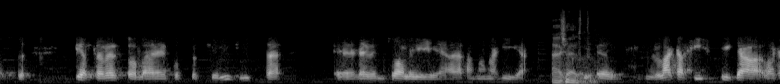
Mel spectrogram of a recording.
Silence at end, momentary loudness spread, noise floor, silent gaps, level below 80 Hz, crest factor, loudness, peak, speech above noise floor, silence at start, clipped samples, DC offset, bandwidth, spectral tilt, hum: 0 s; 13 LU; -53 dBFS; none; -62 dBFS; 22 dB; -29 LUFS; -6 dBFS; 25 dB; 0 s; under 0.1%; under 0.1%; 15.5 kHz; -5.5 dB/octave; none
